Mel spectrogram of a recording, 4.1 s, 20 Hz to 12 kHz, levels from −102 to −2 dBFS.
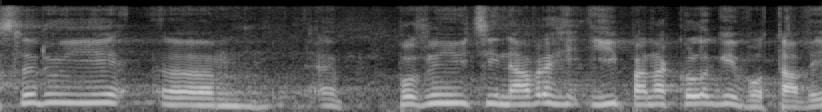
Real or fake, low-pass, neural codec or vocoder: fake; 9.9 kHz; vocoder, 22.05 kHz, 80 mel bands, WaveNeXt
